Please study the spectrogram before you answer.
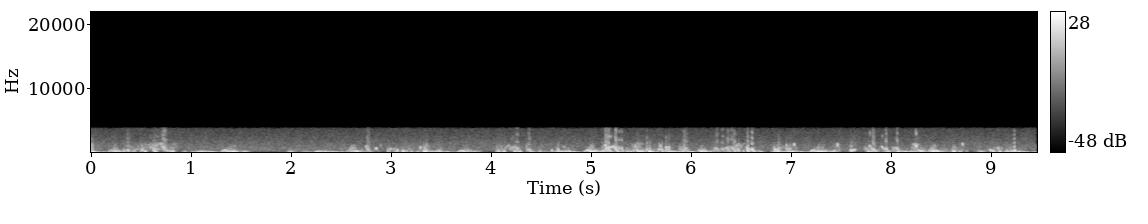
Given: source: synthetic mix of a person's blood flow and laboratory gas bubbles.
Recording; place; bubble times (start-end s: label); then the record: Doppler ultrasound of blood flow; precordium
0.00-0.10 s: bubbles
0.32-0.90 s: bubbles
2.75-3.56 s: bubbles
4.06-4.55 s: bubbles
4.59-4.86 s: bubbles
5.09-5.86 s: bubbles
5.88-6.02 s: bubbles
6.24-6.70 s: bubbles
6.82-7.11 s: bubbles
7.42-7.53 s: bubbles
7.58-7.70 s: bubbles
7.74-8.15 s: bubbles
8.19-8.39 s: bubbles
8.58-8.80 s: bubbles
8.98-9.30 s: bubbles
From the record:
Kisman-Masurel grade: 333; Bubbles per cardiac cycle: rolling drumbeat, 9 or more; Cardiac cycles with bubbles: 50 to 99%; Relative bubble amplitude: loud (0.450 to 0.775); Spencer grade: 3 (all of the cardiac periods contain showers or single bubble signals, but not dominating or overriding the cardiac motion signals); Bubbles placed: only in the low amplitude regions of the cardiac cycle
